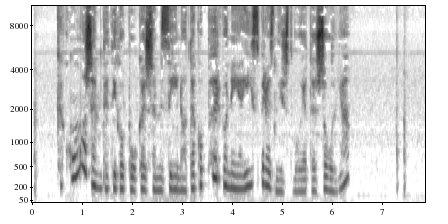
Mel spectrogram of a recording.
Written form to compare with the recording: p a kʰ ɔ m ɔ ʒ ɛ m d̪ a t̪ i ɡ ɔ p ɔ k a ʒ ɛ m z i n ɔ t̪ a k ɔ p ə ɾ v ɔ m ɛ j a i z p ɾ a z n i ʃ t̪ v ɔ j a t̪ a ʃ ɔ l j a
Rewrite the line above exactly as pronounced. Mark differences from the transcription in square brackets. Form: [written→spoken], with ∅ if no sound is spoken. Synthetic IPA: [p→k] a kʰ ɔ m ɔ ʒ ɛ m d̪ a t̪ i ɡ ɔ p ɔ k a ʒ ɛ m z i n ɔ t̪ a k ɔ p ə ɾ v ɔ [m→n] ɛ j a i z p ɾ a z n i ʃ t̪ v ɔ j a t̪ a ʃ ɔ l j a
